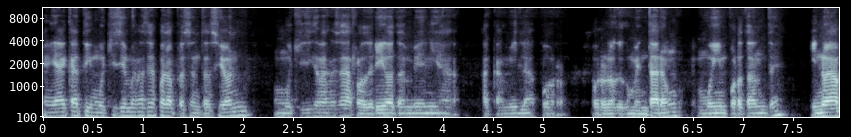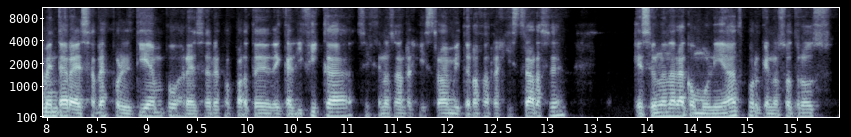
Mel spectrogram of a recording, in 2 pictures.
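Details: Adult male speaker; no disorder.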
